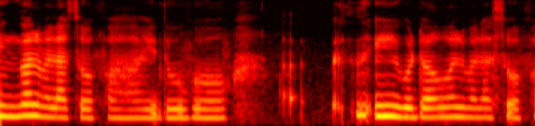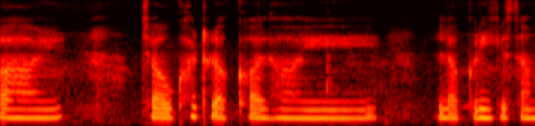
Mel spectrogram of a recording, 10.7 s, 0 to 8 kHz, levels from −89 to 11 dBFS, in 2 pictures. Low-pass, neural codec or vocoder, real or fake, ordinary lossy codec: none; none; real; none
